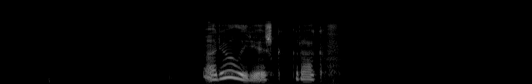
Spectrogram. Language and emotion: Russian, neutral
